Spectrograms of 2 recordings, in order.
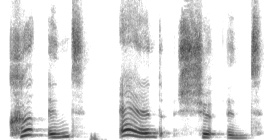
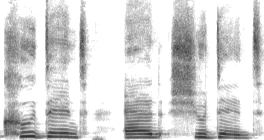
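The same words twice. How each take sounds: First: The D sound is left out. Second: The D sound is clearly pronounced. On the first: "They remove the D and pronounce them like" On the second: "they don't say couldn't and shouldn't"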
